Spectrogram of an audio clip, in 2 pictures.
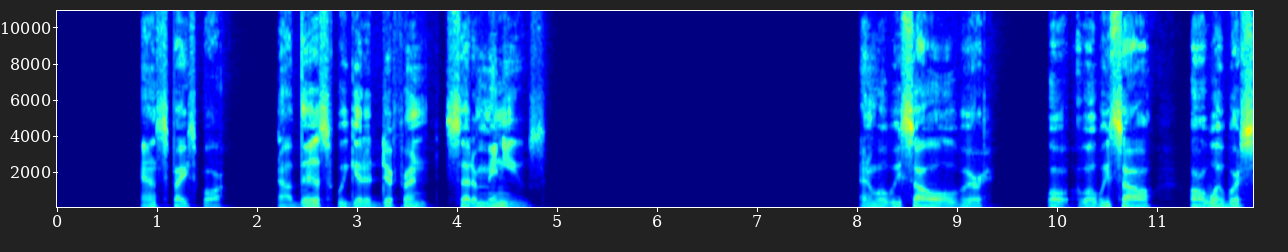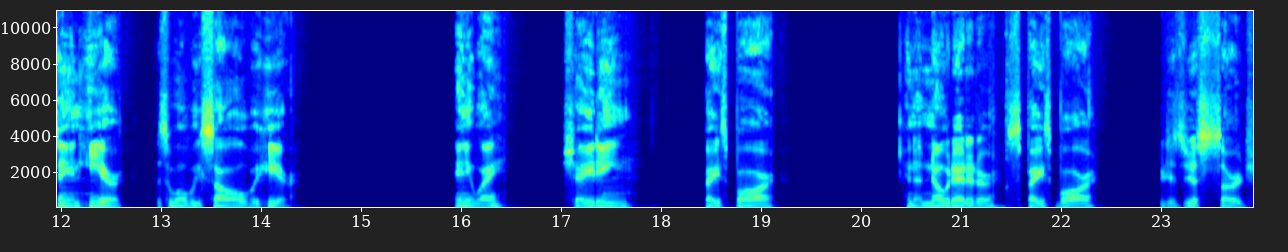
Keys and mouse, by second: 0.7 space, 13.1 space, 17.9 space, 21.3 space.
